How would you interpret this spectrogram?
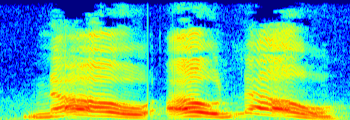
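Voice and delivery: high, loud anguished cry; dismayed cry. A narrator's reading. Despero sees the empty armor, crying out high and loud. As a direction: cry out in despair. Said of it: "said Despero".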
